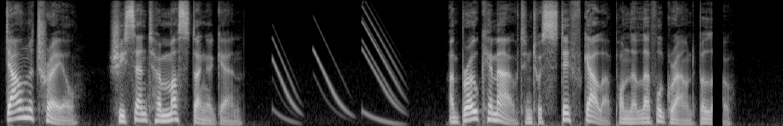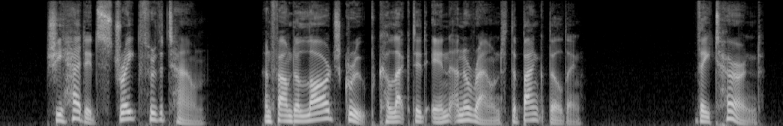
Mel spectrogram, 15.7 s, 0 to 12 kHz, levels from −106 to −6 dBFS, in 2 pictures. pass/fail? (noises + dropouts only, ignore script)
fail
